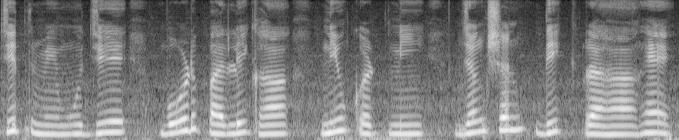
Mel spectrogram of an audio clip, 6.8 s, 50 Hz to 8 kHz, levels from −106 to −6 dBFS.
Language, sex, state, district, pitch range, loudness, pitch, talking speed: Hindi, female, Madhya Pradesh, Katni, 190-225 Hz, -18 LUFS, 205 Hz, 105 wpm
